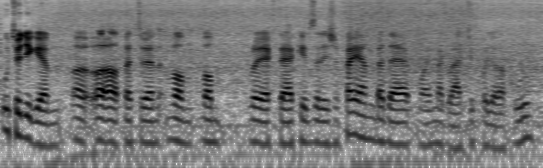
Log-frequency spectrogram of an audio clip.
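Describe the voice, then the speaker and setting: A man's voice at a fairly quick pace, with fairly even intonation, a dry sound with no echo, and noticeable background noise. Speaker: gaming streamer. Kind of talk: live gameplay commentary. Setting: home stream. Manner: casual, rambling with frequent repetitions. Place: home room. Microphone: studio mic.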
